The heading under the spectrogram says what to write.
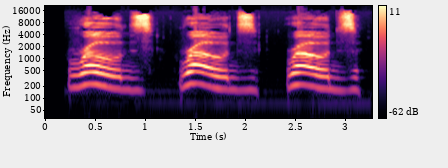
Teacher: the plural of road is roads, with the Z sound at the end.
